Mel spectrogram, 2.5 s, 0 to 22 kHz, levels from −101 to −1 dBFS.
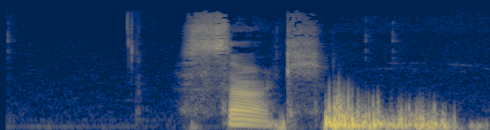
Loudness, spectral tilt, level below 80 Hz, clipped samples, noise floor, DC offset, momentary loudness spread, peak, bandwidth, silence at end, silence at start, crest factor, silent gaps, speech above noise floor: -29 LUFS; -6.5 dB/octave; -42 dBFS; under 0.1%; -75 dBFS; under 0.1%; 11 LU; -10 dBFS; 15.5 kHz; 0.05 s; 0.95 s; 20 dB; none; 49 dB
